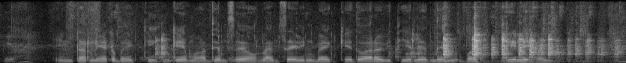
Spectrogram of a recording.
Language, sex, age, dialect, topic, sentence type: Magahi, male, 18-24, Central/Standard, banking, statement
